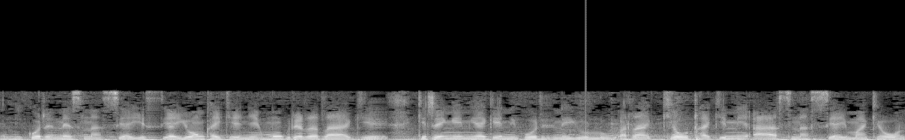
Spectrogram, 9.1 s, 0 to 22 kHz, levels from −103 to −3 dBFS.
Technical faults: low-delay AAC compression; AAC frame loss with concealment; repeated buffer

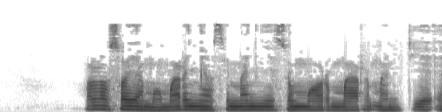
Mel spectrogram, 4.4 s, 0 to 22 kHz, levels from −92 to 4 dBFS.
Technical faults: AAC compression

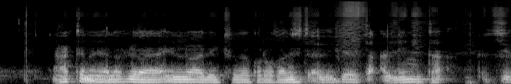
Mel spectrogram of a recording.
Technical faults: Opus compression

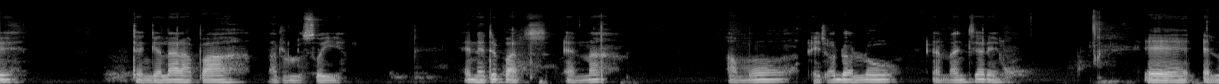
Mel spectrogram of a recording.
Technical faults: none

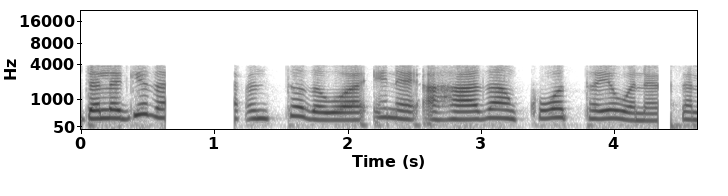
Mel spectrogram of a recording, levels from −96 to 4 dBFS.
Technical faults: playback stall; packet loss on an ADPCM call

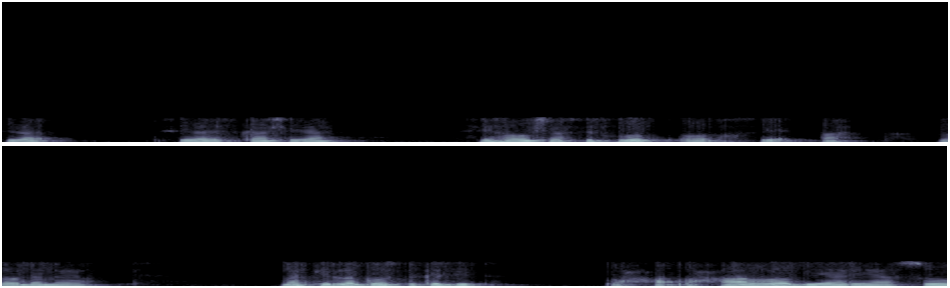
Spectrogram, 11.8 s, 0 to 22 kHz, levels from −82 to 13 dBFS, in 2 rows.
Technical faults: G.723.1 codec

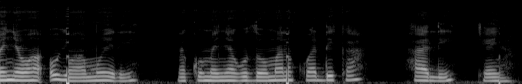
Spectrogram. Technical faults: damaged data in a compressed stream

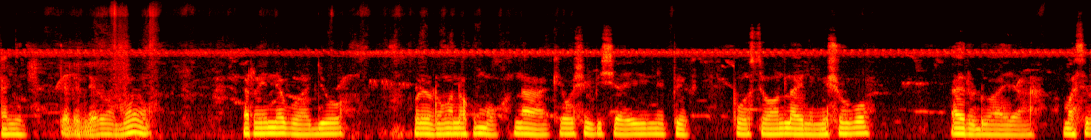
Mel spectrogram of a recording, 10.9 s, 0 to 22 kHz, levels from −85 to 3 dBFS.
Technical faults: audio missing between chunks

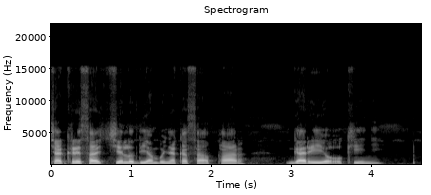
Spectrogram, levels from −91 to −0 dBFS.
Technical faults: none

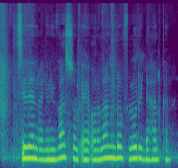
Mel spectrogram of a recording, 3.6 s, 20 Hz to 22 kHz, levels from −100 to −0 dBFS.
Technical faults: skip ahead; jitter buffer speed-up

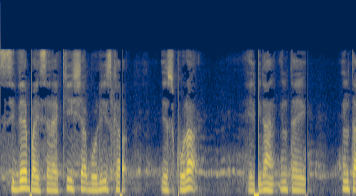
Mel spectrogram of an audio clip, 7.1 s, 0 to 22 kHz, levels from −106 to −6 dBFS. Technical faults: low-bitrate audio saved at a high bitrate; underrun with held sample

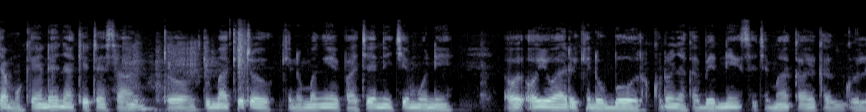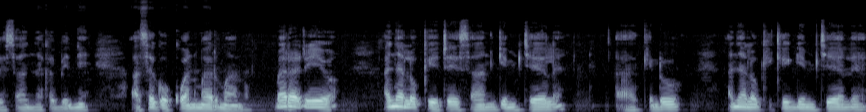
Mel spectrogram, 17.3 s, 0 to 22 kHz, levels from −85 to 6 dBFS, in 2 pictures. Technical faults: imaging from linear upsampling

